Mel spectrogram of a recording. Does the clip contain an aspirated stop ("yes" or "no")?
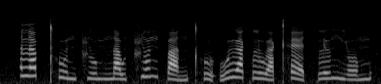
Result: yes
